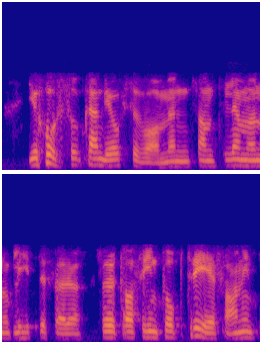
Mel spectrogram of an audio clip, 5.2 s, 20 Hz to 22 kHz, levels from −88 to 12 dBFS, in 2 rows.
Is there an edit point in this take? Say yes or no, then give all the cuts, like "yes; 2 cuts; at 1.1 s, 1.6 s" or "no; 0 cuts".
yes; 2 cuts; at 2.7 s, 3.5 s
